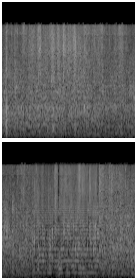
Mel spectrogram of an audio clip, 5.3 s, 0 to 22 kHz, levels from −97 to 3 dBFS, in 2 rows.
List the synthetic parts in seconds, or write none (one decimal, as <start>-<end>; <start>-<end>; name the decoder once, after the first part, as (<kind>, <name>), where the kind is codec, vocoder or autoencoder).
3.3-4.6 (vocoder, BigVGAN v2)

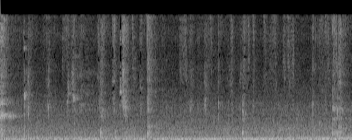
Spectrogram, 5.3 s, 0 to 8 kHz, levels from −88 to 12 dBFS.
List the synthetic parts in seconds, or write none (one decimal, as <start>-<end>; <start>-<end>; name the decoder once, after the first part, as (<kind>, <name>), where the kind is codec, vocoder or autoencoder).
none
